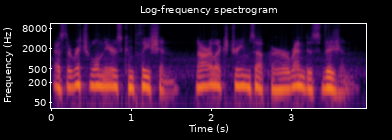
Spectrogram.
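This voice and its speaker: A man's voice: on the high side, brisk, creaky, mellow. A man narrating scripted fantasy game lore as a storyteller.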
